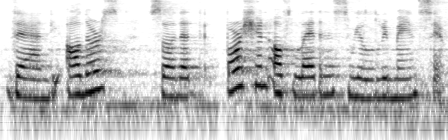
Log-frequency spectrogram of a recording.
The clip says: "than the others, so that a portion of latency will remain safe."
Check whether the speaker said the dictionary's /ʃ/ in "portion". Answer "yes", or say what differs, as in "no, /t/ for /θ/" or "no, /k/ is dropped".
yes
